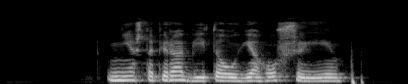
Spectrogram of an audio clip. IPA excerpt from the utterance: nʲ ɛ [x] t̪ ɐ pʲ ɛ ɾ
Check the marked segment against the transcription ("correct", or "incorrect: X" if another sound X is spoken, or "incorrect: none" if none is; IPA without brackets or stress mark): incorrect: ʂ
